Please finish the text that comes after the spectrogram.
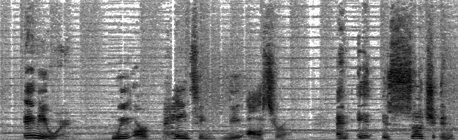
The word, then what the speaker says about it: Asura: And the Asura, sometimes pronounced Asura, are some of the oldest gods, titans, demigods, and sometimes demons in the world.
